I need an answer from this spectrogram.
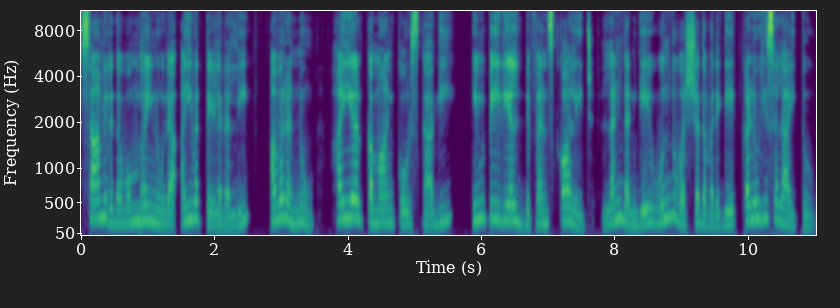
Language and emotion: Kannada, neutral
